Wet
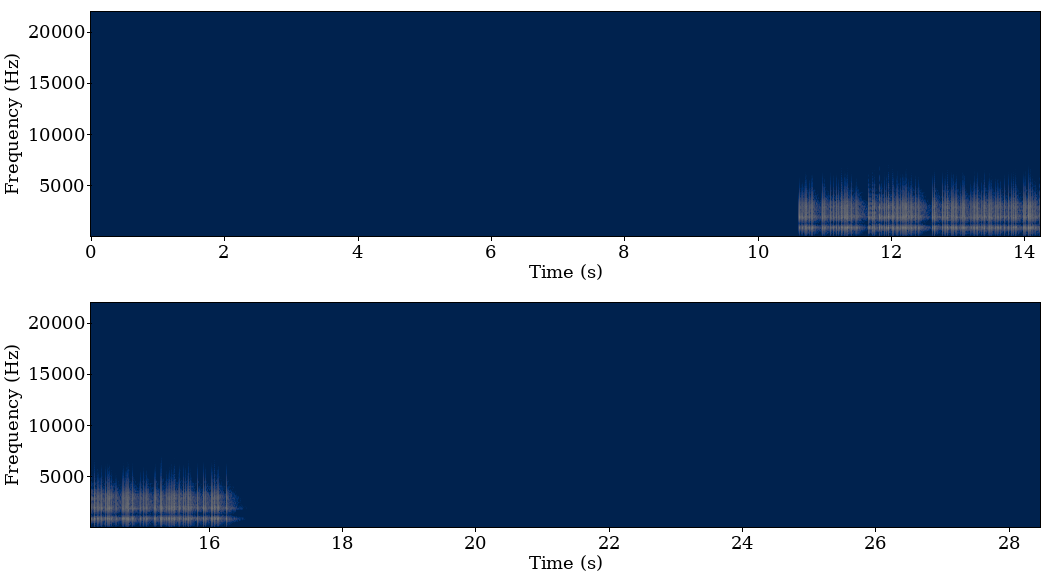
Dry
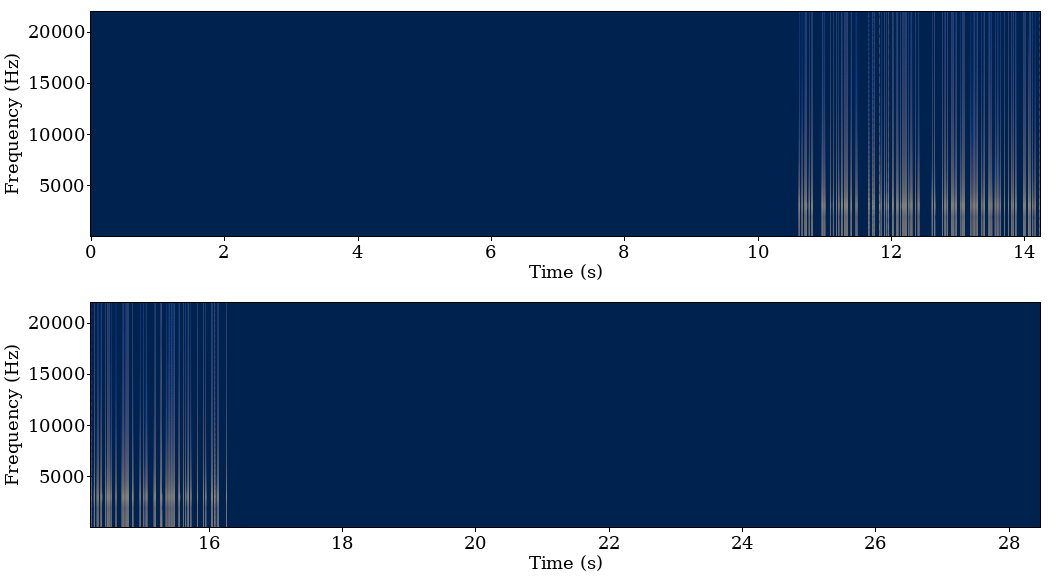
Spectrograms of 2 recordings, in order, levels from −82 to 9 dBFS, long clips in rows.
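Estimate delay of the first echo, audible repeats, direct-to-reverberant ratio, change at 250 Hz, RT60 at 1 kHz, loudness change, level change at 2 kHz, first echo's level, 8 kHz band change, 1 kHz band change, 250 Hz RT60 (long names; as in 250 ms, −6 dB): no echo audible, no echo audible, 7.0 dB, −21.5 dB, 0.65 s, −10.5 dB, −6.0 dB, no echo audible, below −25 dB, −3.5 dB, 0.65 s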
